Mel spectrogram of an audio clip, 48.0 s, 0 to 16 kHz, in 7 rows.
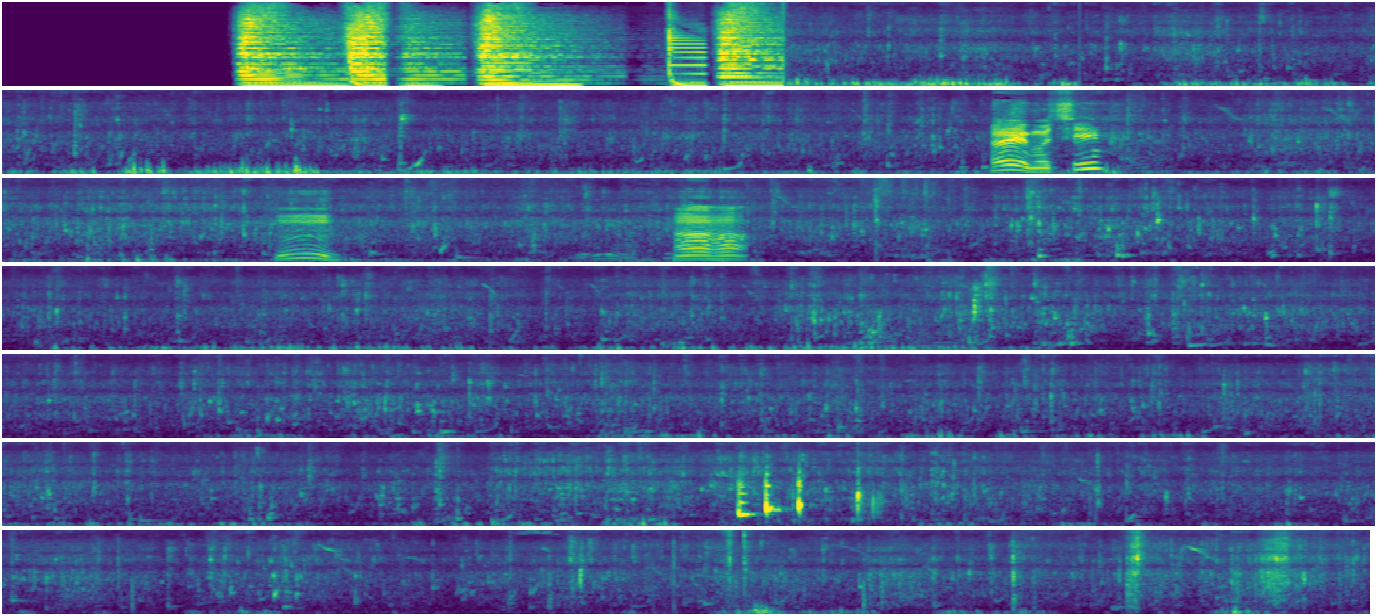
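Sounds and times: brief loud sound: 0:01.2 - 0:03.9
wind buffeting microphone: 0:03.9 - 0:11.8, 0:12.4 - 0:15.8, 0:20.8 - 0:25.5, 0:44.8 - 0:46.4, 0:47.1 - 0:47.7
small waves lapping: 0:04.8 - 0:48.0.

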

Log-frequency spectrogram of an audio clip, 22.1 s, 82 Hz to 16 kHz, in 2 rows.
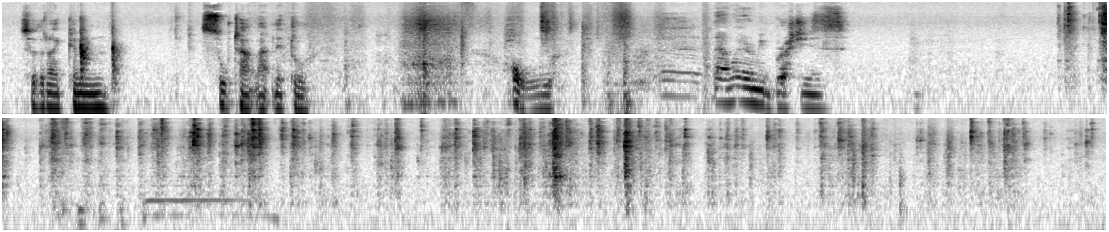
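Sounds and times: rummaging through craft supplies: 0:10.5 - 0:22.0.

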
